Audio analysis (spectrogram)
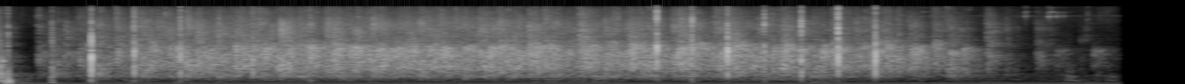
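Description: An audience applauds to welcome Ambassador Chas W. Freeman Jr., a steady burst of clapping from a crowd with a few sharper claps standing out, lasting several seconds before fading out.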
